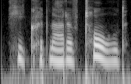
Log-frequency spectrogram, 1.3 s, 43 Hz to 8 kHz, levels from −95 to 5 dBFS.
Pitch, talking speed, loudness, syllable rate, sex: 190 Hz, 230 wpm, -17 LUFS, 4.4 syllables/s, female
